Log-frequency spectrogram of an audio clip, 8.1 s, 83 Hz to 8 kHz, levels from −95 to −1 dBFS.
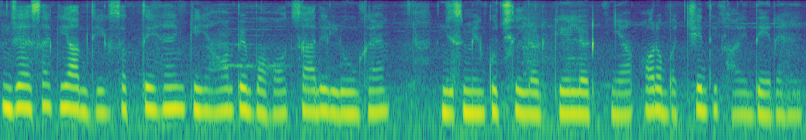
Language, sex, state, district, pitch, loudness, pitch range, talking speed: Hindi, female, Bihar, Kaimur, 210 Hz, -15 LUFS, 195-225 Hz, 170 wpm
